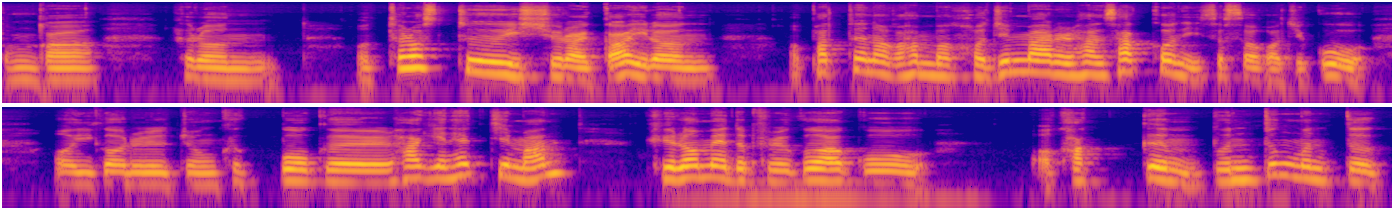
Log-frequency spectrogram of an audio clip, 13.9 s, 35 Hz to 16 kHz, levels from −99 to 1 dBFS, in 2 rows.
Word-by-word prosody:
뭔가 150 0 -2 0.4
그런 145 -4 -3 0.3
어 - - -12
트러스트 290 -7 +4
이슈랄까 175 -1 +3
이런 155 -5 +2 0.3
어 - - -16
파트너가 230 -4 -2
1 215 -2 -2
번 180 -2 -1
거짓말을 215 +2 +2
한 205 - 0
사건이 235 -3 +1
있었어 145 +1 -3
가지고 135 +6 -3 0.3
어 155 - -5
이거를 155 -1 -2
좀 150 0 -6
극복을 170 +1 +1
하긴 215 0 -1
했지만 255 +1 -1 0.4
그럼에도 215 -1 +3
불구하고 175 -2 0 0.5
어 - - -10
가끔 180 -3 -1
문득문득 195 - -3
180 Hz, 270 characters per minute, -20 LUFS, 155-215 Hz, 0.5 s, 트러스트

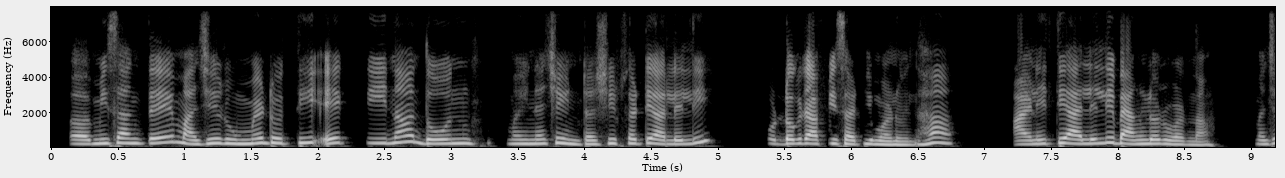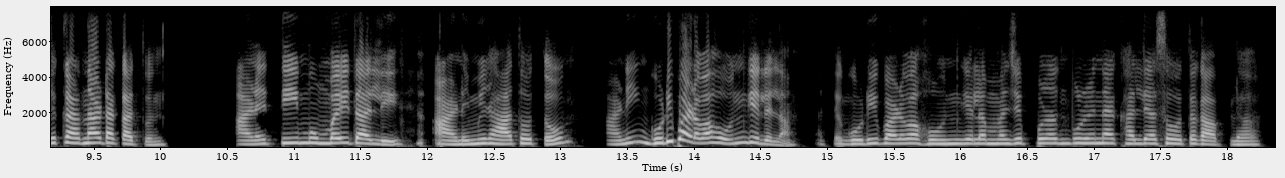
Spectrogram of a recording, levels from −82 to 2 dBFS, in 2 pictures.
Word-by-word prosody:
अ, 225 -1 +2
मी 250 - +2
सांगते 270 +1 +2
माझी 260 -4 +1
रूममेट 250 +3 +2
होती 275 +2 0 0.2
एक. 275 0 -1 0.2
ती 270 0 -2
ना, 310 +6 +1
2 240 +2 +2 0.3
महिन्याची 230 +3 0
इंटर्नशिपसाठी 235 +3 0
आलेली 225 - +1 0.4
फोटोग्राफीसाठी 230 -1 +1
म्हणून 185 -2 0
हां. 270 +7 +1 0.5
आणि 215 +3 0
ती 275 - +5
आलेली 245 +3 +2
बंगलोरवरुन 225 -6 +1
म्हणजे 215 - -6
कर्नाटकातून 270 - +2 0.6
आणि 215 +2 -1
ती 275 +1 +3
मुंबईत 275 0 +2
आली 220 -7 +2 0.3
आणि 205 -1 +1
आम्ही 240 +4 +2
राहत 225 -1 +1
होतो. 245 +1 0 0.3
आणि 210 +7 -3
गुढीपाडवा 275 - +3
होऊन 275 -1 -1
गेलेला, 220 - -1 0.3
त्या - - -6
गुढीपाडवा 245 +3 0
होऊन 230 +1 0
गेला 240 +1 0
म्हणजे 240 +2 0
पुरणपोळी 260 0 0
नाही 260 0 0
खाल्ली, 235 +1 -1
असं 245 +1 -1
होतं 235 0 -1
का 220 - +1
आपलं? 190 0 -4
240 Hz, 150 wpm, -22 LUFS, 220-265 Hz, 0.6 s, ती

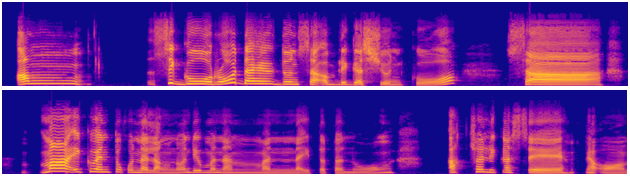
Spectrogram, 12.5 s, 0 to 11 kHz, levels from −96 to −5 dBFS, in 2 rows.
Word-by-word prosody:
Ang 355 - +7 1.2
siguro 320 -5 0 0.2
dahil 340 -5 +3
do'n 295 +2 -1
sa 285 -5 -1
obligasyon 225 -4 -4
ko, 195 - -6 0.5
sa 265 -5 +1 1.3
maikuwento 330 -5 +4
ko 275 - -10
na 245 -4 -3
lang 200 -2 -7
no'n 210 +4 -11
'di 255 -1 -8
mo 235 - -11
naman 205 -4 -13
na 180 - -9
itatanong, 165 +3 -16 0.6
actually 310 -4 -4
kasi 195 -9 -4 0.2
oo, 195 -3 -8
230 Hz, 100 wpm, -19 LUFS, 195-295 Hz, 1.3 s, Ang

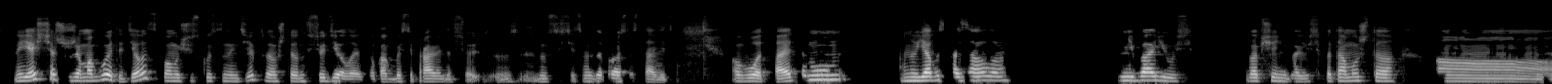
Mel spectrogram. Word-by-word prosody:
Но 160 - -1
я 180 +7 +6
щас 240 -1 -1
уже 170 0 +1
могу 165 +7 +3
это 205 -11 +5
делать 170 - +1
с - - -22
помощью 160 - -4
искусственного 155 -1 -8
интеллекта, 200 +9 -6
потому 155 -2 +1
что 145 0 -4
он 145 - -6
всё 160 +2 -4
делает, 130 -6 0
ну - - -8
как 130 -1 -3
бы, 140 - -3
если 140 - -12
правильно 135 -1 -1
всё, 120 - -11
с - - -12 0.3
з - - -18
ну, 135 - -6
с 130 - -20
естественно 140 0 -10
запросы 145 0 -1
ставить. 110 -2 -5 0.6
Вот, 150 -1 +2
поэтому, 215 +6 +4 0.6
ну, 170 +1 0
я 180 +2 +9
бы 195 - -1
сказала 185 0 +1 1.1
не 180 0 +2
боюсь. 175 -5 +3 0.5
Вообще 160 +1 -1
не 150 - -3
боюсь, 140 0 -7
потому 160 +2 0
что, 165 -3 -1 0.4
а, 140 -3 -1
155 Hz, 165 wpm, -23 LUFS, 140-175 Hz, 1.1 s, я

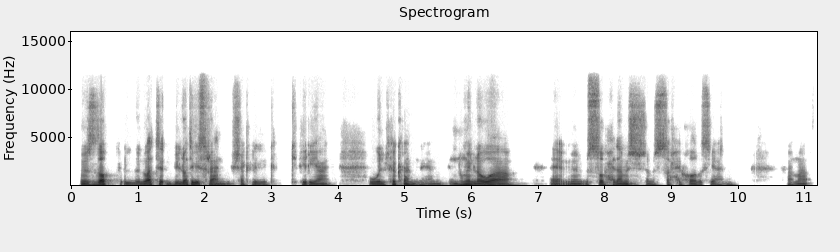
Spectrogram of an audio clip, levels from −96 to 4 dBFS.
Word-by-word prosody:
بالضبط، 110 +9 +4
ال 100 -1 -3
الوقت، 140 +9 +4
الوقت 125 +9 +1
بيسرقني 115 - +1
بشكل 105 -1 -6
ك - - -18 0.2
كبير 115 0 -3
يعني، 105 0 -2 0.6
والفكرة 105 - +1
إن 95 - -6
النوم 105 +8 +1
اللي 120 -8 +5
هو 115 -6 +5 0.6
أم - - -4 0.2
الصبح 120 0 -1
ده 110 -1 +2
مش 110 -3 -2
مش 95 +1 -5
صحي - - -7
خالص 100 -1 -4
يعني 95 0 -9 0.8
فاهمة؟ 100 +2 -6
105 Hz, 125 wpm, -24 LUFS, 100-120 Hz, 0.8 s, اللي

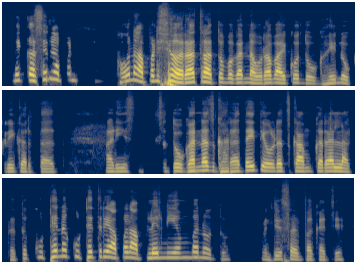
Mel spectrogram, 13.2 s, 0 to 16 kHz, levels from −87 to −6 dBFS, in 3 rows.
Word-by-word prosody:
नाही, 260 - -1
कसं 260 +4 +4
ना 320 - 0
आपण 280 -2 -3 0.6
हो 215 +6 0
ना 280 - 0
आपण 235 +3 +1
शहरात 185 0 +8
राहतो 185 -2 +5
बघा 175 0 +2
नवरा-बायको 160 +1 +1
दोघंही 140 -2 -8
नोकरी 140 -3 -7
करतात 125 -3 -8 0.7
आणि 135 +1 -6 0.6
दोघांनाच 160 +4 +1
घरातही 140 +6 -1
तेवढंच 155 -3 -1
काम 150 -1 0
करायला 150 +1 +1
लागतं. 125 -3 -5
तर - - -9
कुठे 230 +2 -3
ना 270 - -2
कुठेतरी 245 -1 -4
आपण 220 +3 -4
आपले 200 0 +1
नियम 215 0 -7
बनवतो, 195 -11 -8 0.4
म्हणजे 145 +1 -12
स्वयंपाकाचे. 130 -2 -10
160 Hz, 140 wpm, -23 LUFS, 140-210 Hz, 0.7 s, शहरात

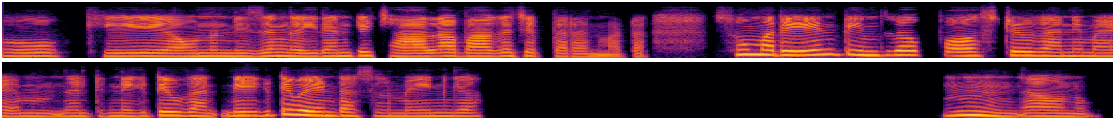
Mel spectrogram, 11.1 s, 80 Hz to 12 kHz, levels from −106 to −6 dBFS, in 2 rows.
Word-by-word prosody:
Okay. 200 -1 -7 0.3
అవును 185 +2 -2
నిజంగా. 195 +2 +1
ఇదంటే 200 +3 +1
చాలా 180 +2 +2
బాగా 185 +2 +2
చెప్పారన్నమాట. 165 - -7 0.4
సో - - -14
మరేంటి 275 +2 +5
ఇందులో 250 +2 +1 0.2
పాజిటివ్ 220 +2 0
గాని, 205 0 -2
ఆహ్, 180 -1 -4 0.3
అంటే 190 0 -9
నెగెటివ్‌ 205 +4 +1
గాని, 195 -3 -2
నెగెటివ్ 240 +6 +3
ఏంటసలు 205 -3 -3
మెయిన్‌గా? 195 +1 -3 2.4
హ్మ్. 240 -3 +3 0.2
అవును. 180 -2 -4
200 Hz, 115 wpm, -24 LUFS, 185-225 Hz, 2.4 s, మరేంటి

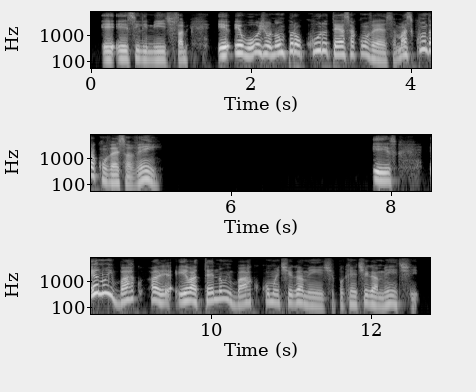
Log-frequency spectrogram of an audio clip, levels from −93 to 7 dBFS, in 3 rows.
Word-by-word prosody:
e 125 0 +3
esse 135 +1 -1
limite, 125 -1 -5
sabe. 120 0 -2 0.4
Eu 180 +2 +8
eu 220 -4 +6
hoje 210 +4 +2
eu 195 - +3
não 215 +3 +2
procuro 255 +3 0
ter 195 - +3
essa 195 0 +2
conversa, 140 - -3
mas 195 - -1
quando 300 -3 +1
a 230 - +4
conversa 125 - -1
vem 135 - -2 2.6
Isso. 150 -3 +2 0.4
Eu 365 +2 +7
não 365 +1 +5
embarco 200 - 0
olha, 195 -5 +2
eu 180 +3 +2
até 180 +1 +1
não 220 +2 -4
embarco 155 -1 -3
como 170 0 -7
antigamente, 145 -8 -5
porque, 125 +2 -12
antigamente, 140 0 -6
165 Hz, 145 wpm, -20 LUFS, 130-200 Hz, 2.6 s, Eu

